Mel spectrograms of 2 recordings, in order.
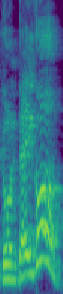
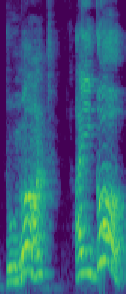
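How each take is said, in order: First: Do and not are merged into one syllable. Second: Do and not are said as two full words.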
